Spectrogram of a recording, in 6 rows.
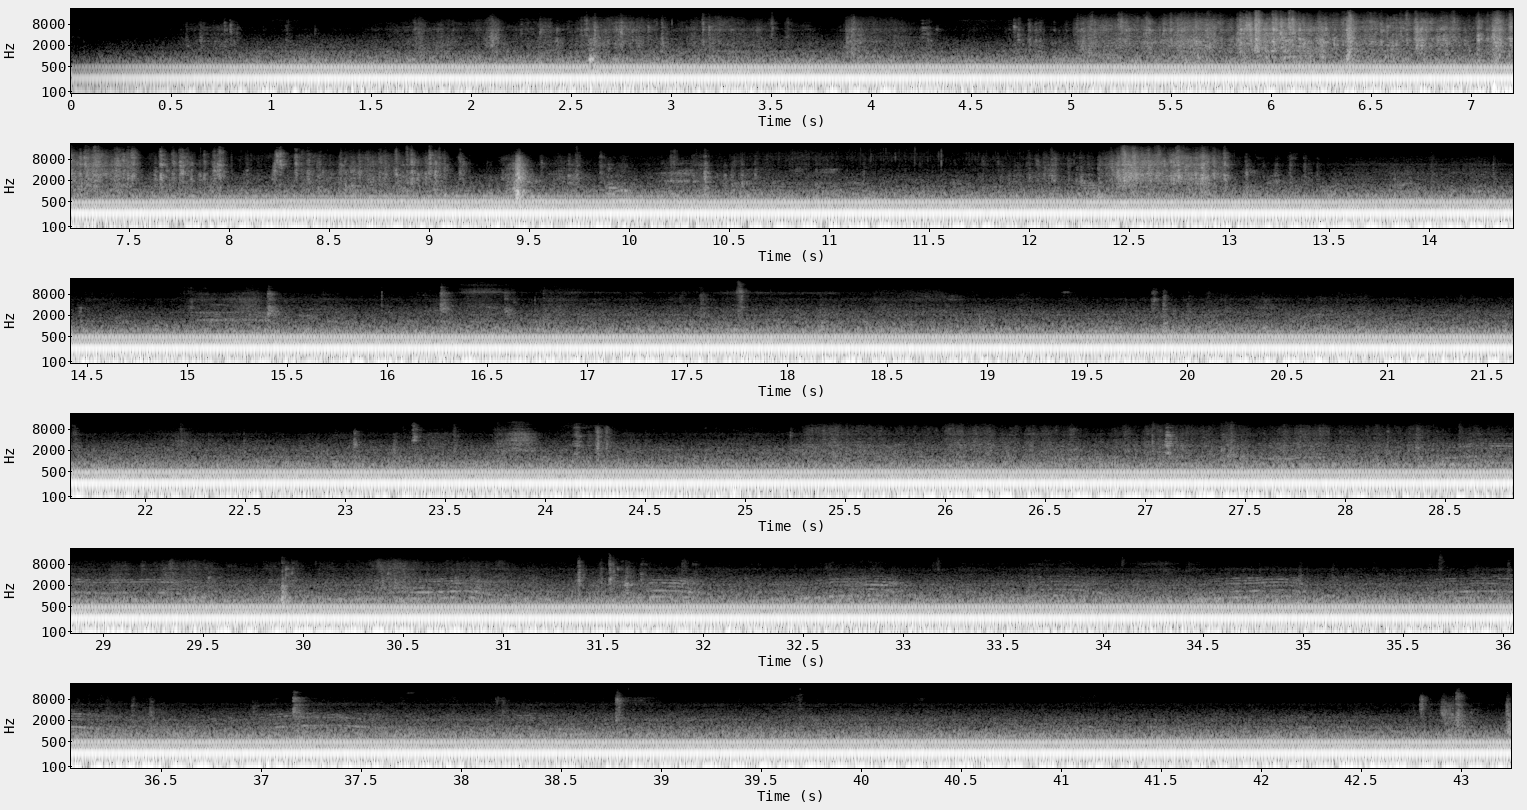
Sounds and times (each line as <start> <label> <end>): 0.0 intense drone in cabin during train stop 43.2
